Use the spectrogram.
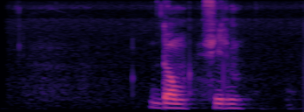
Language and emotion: Russian, neutral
